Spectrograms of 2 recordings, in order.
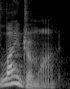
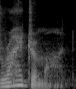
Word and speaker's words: Lyron: lyron as well as huh it's lyron all this time I thought it was ryron hot dog Japanese pronunciation at its finest anyway at the level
